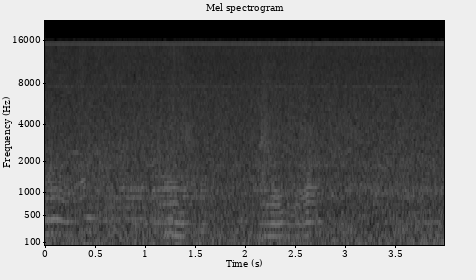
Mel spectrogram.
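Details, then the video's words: Buckfast bees crowd a beehive entrance at 14:30 on 26 July 2013, individual flyers buzzing past in quick wavering whines over a steady humming background of the colony. "Beehive Entrance Buckfast Bees"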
